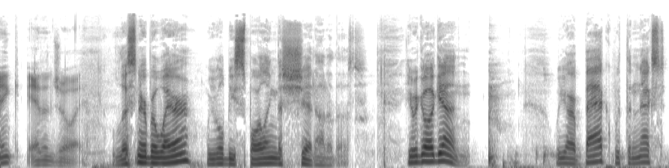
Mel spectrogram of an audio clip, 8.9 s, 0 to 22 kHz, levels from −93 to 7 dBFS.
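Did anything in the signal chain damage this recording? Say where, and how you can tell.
Yes, there's damaged data in the compressed stream at storage or codec level. Right after "the shit out of", from 4.68 to 4.73 s, there's a short glitch: the decoder hit corrupt bytes, lost frame sync and jumped to the next header.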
